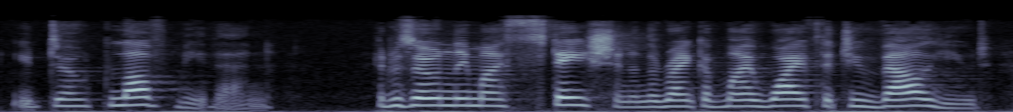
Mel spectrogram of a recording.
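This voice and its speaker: A stormy middle-aged gentleman pours out his words loudly and urgently, as a woman reads him aloud. He sounds impassioned and forceful in an audiobook telling. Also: on the high side, moderate pace, clear, resonant tone, lightly acted. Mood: anguished. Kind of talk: audiobook reading.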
